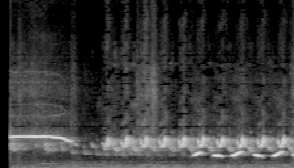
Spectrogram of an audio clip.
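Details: Tame caged yellow-vented bulbul in an aviary singing: a sustained high whistle that slides down, then a lively run of rapid bubbly warbled notes and looping lower whistles, repeated several times a second.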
